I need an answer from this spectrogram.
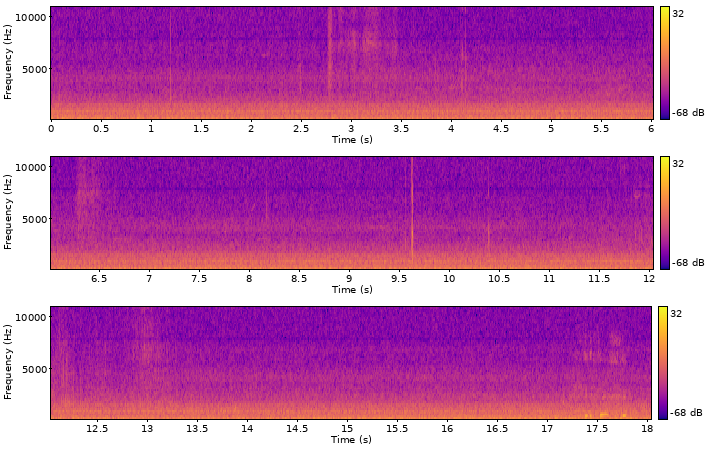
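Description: Motor vehicle engine idling, a steady even hum. A few short squeaky sounds come near the end.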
